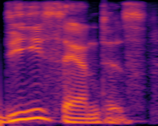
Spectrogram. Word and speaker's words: DeSantis: announcing his candidacy apparently pronounces his own name Ron D santis Kermit defrog style so we have to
